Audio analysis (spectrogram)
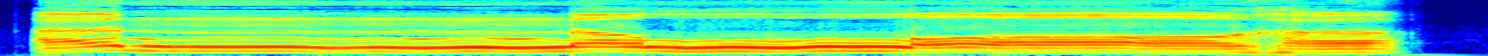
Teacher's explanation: Kalimah Allah tebal. Hanya pada lam sahaja. Nun tidak.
